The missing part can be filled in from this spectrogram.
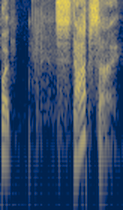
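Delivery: mock confused, baffled, disbelieving protest. Retelling a driver who honked at a rolling stop: imitating a baffled driver. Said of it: "like he couldn't understand it".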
